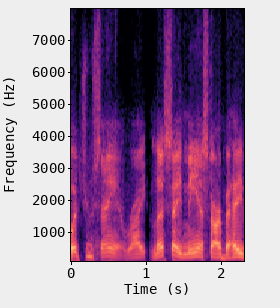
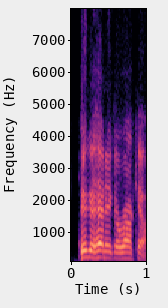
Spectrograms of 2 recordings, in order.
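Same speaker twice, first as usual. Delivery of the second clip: chewing fruit while talking, higher; 9 semitones higher than usual. Talking with others while chomping on fruit: eating while talking. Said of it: "Sorry if I'm chomping this fruit too hard".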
